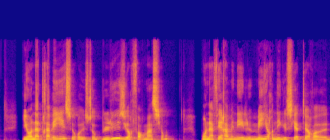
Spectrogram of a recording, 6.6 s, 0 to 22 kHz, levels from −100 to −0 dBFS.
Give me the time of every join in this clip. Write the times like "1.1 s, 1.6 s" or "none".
none

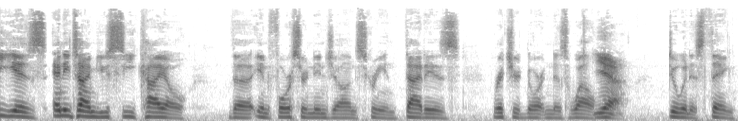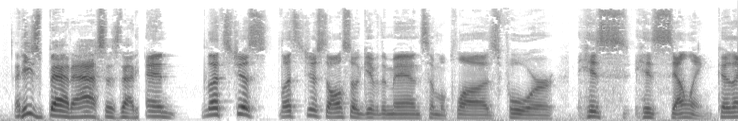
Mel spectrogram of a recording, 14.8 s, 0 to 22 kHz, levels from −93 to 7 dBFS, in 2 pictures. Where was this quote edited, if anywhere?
6.6 s, 8.7 s

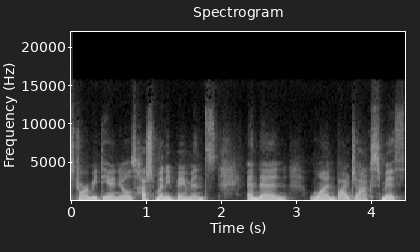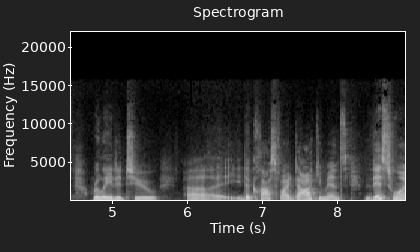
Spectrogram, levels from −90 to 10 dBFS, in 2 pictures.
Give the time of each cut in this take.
none

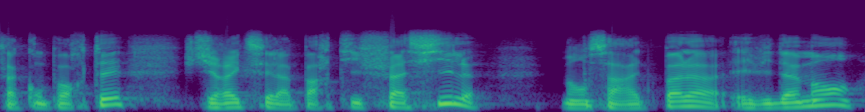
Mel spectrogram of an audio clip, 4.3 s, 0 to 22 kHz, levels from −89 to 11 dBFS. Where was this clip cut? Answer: none

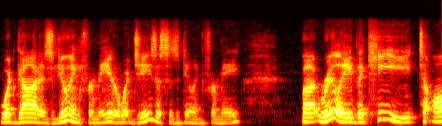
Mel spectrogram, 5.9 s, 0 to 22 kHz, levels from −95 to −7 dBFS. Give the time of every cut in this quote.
none

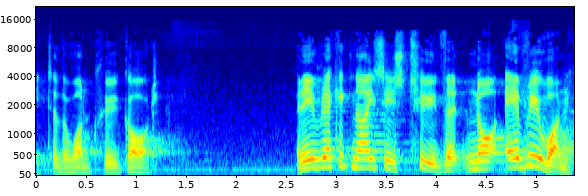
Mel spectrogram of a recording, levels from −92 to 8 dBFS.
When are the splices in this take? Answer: 2.6 s

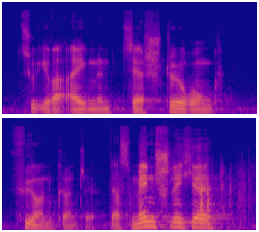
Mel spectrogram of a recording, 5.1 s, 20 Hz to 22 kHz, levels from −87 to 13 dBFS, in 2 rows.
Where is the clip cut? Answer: 3.6 s

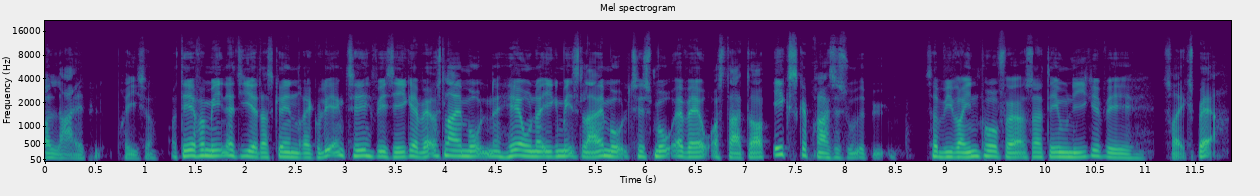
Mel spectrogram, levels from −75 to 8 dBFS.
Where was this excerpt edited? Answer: 1.2 s, 9.9 s

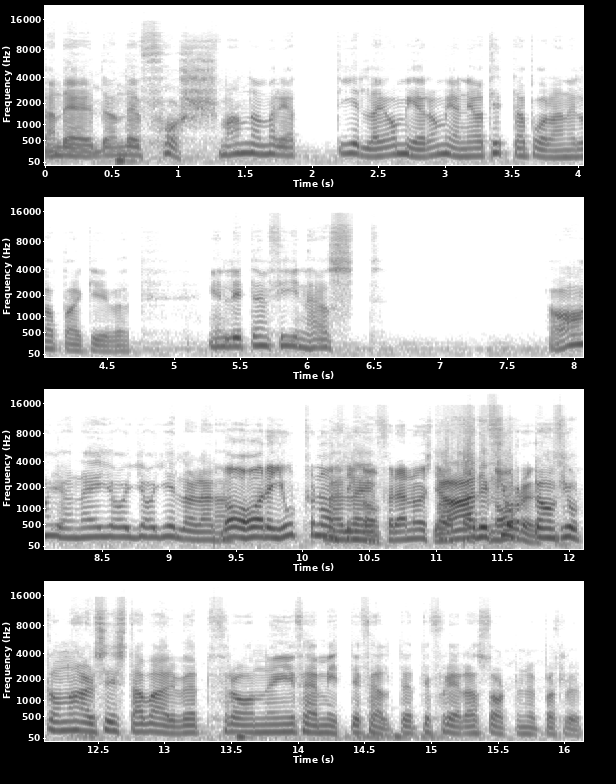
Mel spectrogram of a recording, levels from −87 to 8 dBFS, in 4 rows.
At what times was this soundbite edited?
9.3 s

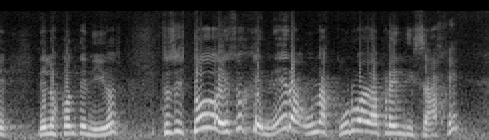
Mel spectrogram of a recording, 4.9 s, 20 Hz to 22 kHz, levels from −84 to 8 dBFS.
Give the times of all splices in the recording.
1.6 s

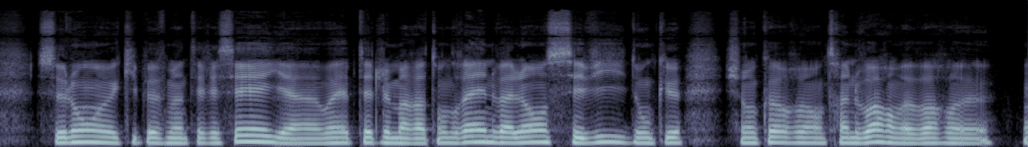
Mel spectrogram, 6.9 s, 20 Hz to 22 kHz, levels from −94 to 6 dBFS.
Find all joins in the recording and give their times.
none

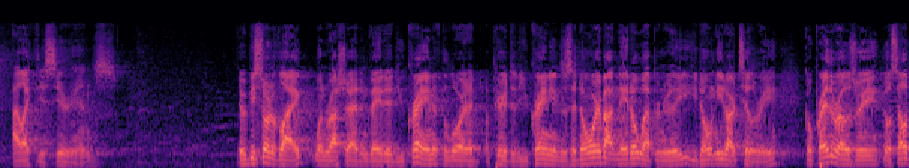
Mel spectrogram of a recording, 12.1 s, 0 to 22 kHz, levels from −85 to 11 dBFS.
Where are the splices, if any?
none

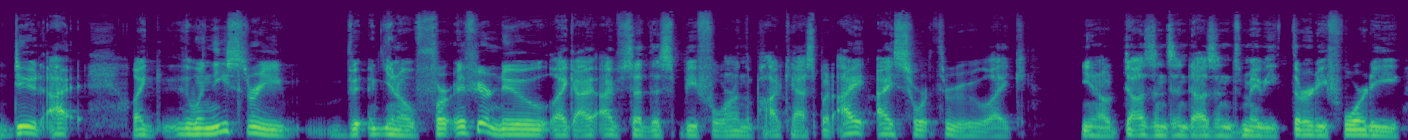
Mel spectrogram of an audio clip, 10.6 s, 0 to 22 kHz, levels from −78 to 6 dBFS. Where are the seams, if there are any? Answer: none

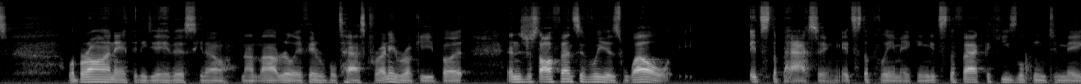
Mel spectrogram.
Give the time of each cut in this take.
2.4 s

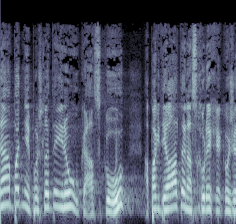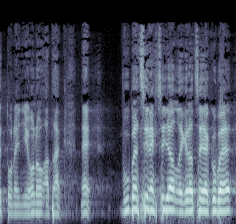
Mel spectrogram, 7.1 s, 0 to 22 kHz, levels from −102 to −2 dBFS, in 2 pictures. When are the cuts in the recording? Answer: none

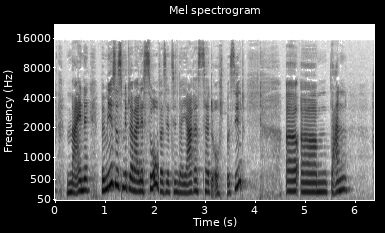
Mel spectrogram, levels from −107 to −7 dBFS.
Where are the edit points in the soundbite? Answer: 2.1 s, 4.9 s

